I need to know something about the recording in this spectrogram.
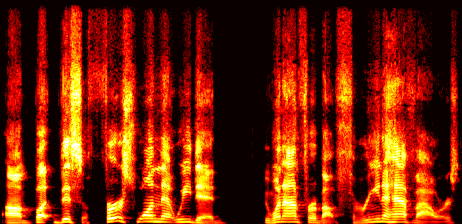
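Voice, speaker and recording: A man in his forties hosting a casual livestream podcast, chatty and upbeat with loose fillers, his voice still slightly hoarse from a cold, speaking into a desk mic on a video call. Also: a little high, sing-song, moderate pace, a bit bright. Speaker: podcast host.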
